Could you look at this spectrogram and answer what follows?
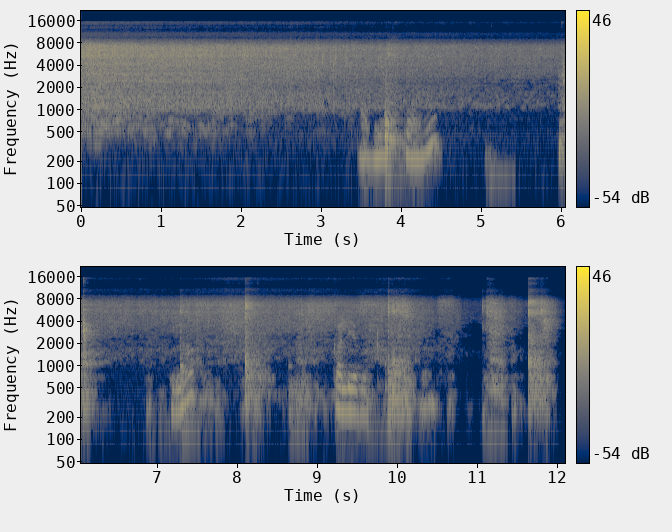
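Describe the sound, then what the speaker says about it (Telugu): Tamarind broth poured into a hot tempering for tamarind-peel chutney sets off a loud sizzle, then a series of scraping stirs and clinks in the pan. Low crackling fades beneath bursts of stirring, with no voices. "మనం ఇప్పుడు ఈ పులుసుని ఈ పోపులో వేసుకోవాలి"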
